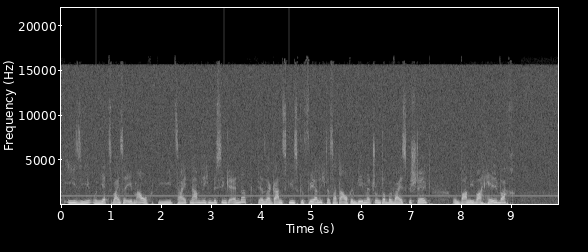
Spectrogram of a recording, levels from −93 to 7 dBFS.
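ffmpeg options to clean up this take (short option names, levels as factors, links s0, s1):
-af "adeclick=t=4,bandreject=f=980:w=30,afftdn=nr=28:nf=-40"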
